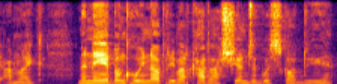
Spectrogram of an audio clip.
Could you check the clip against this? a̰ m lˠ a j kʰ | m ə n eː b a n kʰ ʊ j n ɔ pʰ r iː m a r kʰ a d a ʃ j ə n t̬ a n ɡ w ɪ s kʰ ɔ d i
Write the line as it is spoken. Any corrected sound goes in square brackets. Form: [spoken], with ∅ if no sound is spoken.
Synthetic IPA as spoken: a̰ m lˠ a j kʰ | m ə n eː b [ə] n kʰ ʊ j n ɔ pʰ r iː m a r kʰ a d a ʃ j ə n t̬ [ə] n ɡ w ɪ s [k] ɔ d i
